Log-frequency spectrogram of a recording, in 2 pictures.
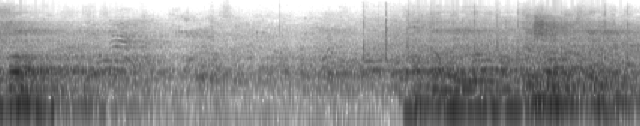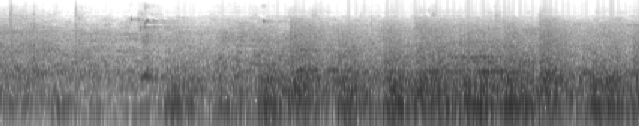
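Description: A basketball bounces on a hard wooden court.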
